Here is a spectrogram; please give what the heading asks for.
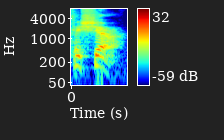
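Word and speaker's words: Teixeira: of the uh suspect his name is Jack Tashara and that's spelled tangle Echo India x-ray Echo India Romeo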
